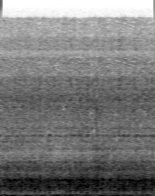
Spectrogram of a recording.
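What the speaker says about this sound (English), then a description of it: "So there's huge laundry machines" Huge industrial laundry machines in the Dishonored game room on Tusk Island churn with a dense, steady mechanical drone and low rumble, loud and unbroken throughout.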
